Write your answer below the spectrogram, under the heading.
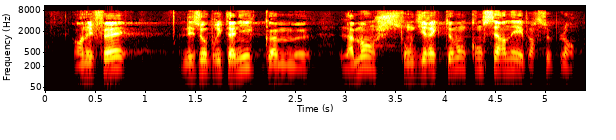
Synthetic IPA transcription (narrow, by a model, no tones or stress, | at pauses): ɑ̃nefɛ | lezobʁit̪anikːɔm | lamɑ̃ʃsɔ̃d̪iʁɛk̚t̪əmɑ̃kɔ̃sɛʁnepaʁsəplɑ̃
